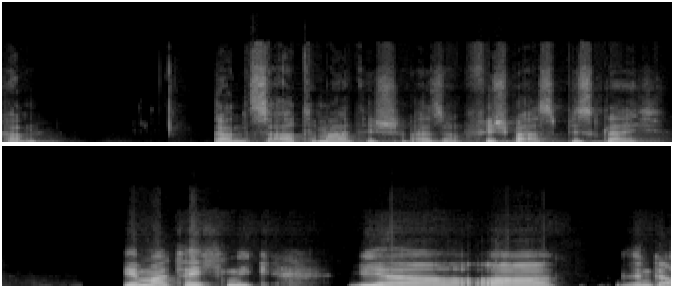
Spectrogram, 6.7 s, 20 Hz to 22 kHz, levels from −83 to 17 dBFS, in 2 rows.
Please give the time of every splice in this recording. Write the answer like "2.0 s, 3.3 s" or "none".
3.7 s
